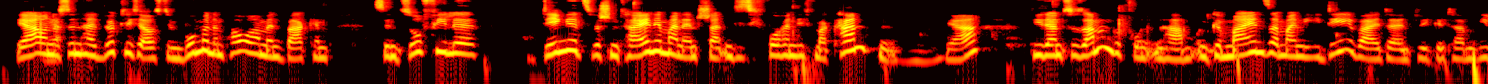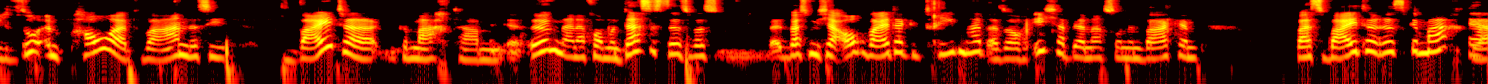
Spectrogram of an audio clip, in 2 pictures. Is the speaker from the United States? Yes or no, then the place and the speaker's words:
no; Thuringia, Germany; now in Bremen, Germany; bin aber ursprünglich aus Thüringen.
